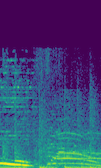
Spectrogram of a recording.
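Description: Background music with a steady beat, carrying a melody of swooping notes that rise and then fall, meow-like.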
